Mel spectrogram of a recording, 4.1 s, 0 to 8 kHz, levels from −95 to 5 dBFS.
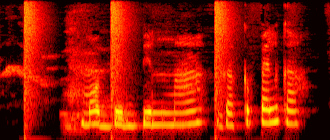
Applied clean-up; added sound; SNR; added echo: none; Gunshot, gunfire; 4 dB; none.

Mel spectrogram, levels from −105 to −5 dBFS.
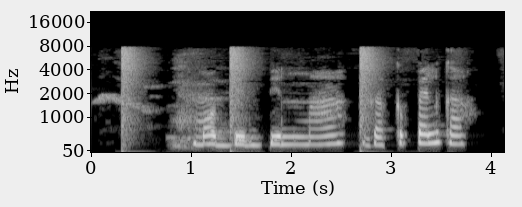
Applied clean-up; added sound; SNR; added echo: classical method spectral subtraction.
